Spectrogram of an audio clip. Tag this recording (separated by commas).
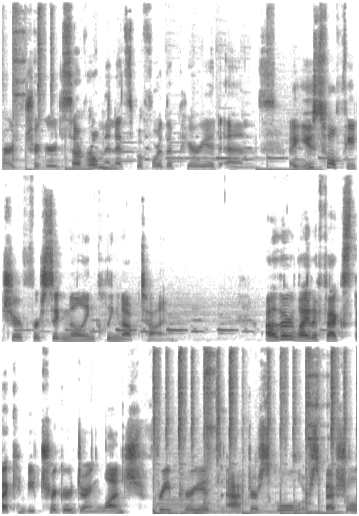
Music, Speech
